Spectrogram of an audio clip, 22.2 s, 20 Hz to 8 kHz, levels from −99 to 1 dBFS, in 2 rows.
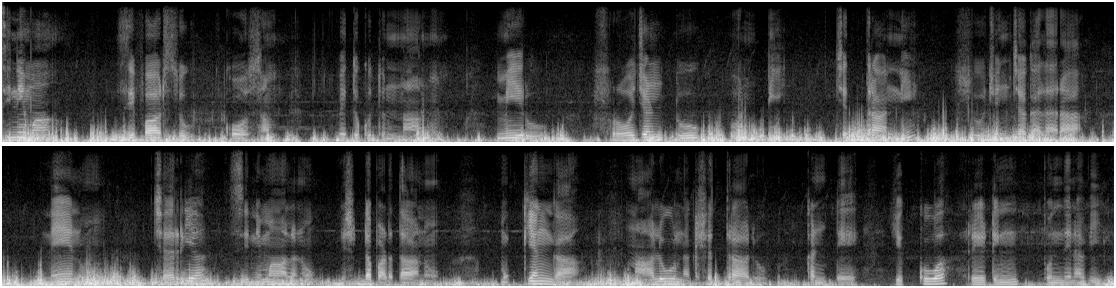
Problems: constant background noise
